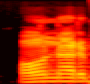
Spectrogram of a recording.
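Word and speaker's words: honour: इसी तरीके से ऑनर, ऑनर में ओ से पहले एच है तो एच साइलेंट हो गया है।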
